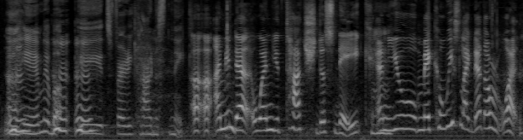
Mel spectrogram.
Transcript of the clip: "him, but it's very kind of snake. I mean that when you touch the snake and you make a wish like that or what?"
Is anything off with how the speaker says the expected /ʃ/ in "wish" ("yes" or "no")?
yes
